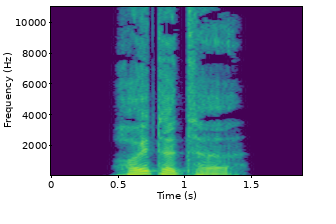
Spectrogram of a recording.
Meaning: inflection of häuten: 1. first/third-person singular preterite 2. first/third-person singular subjunctive II
- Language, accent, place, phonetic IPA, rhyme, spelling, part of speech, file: German, Germany, Berlin, [ˈhɔɪ̯tətə], -ɔɪ̯tətə, häutete, verb, De-häutete.ogg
